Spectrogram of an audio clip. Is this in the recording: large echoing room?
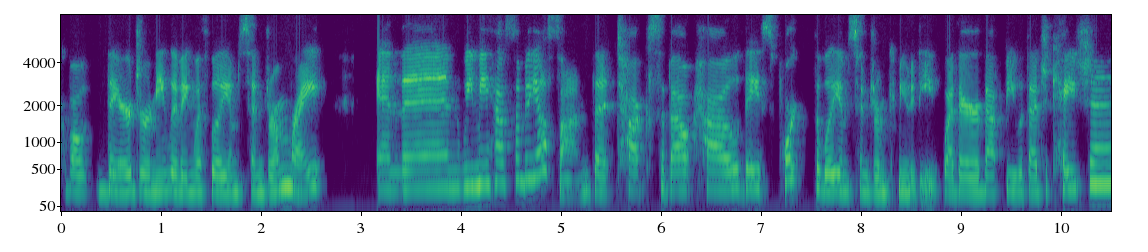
no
